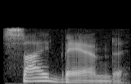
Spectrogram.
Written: sideband

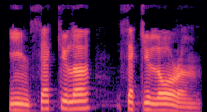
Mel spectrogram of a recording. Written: in saecula saeculorum

